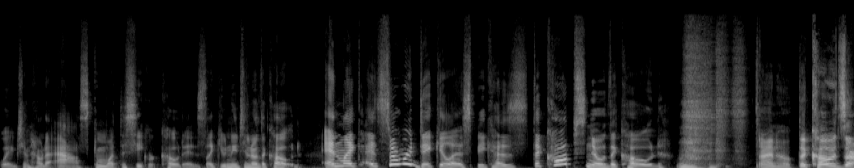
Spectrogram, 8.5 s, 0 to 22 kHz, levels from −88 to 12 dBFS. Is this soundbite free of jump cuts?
no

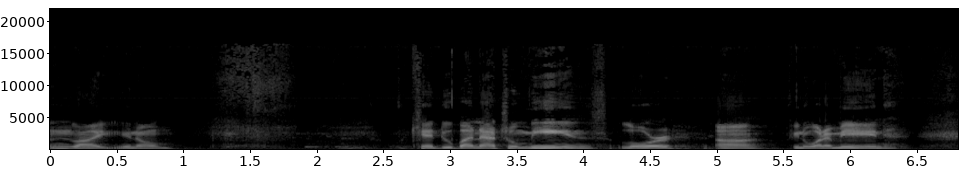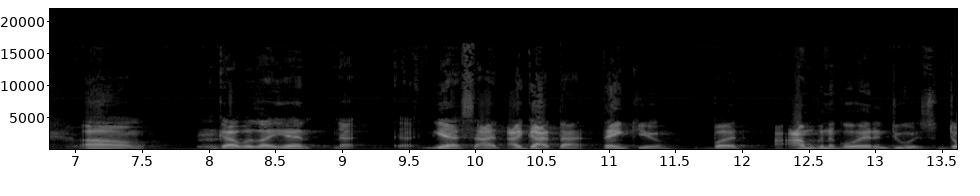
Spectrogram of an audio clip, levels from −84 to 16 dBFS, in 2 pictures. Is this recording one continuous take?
yes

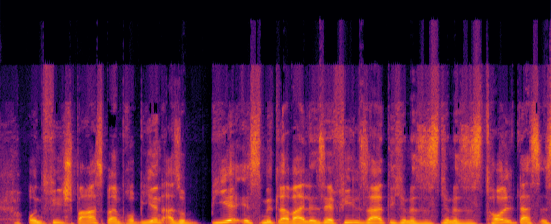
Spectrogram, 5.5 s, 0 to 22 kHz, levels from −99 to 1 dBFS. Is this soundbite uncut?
no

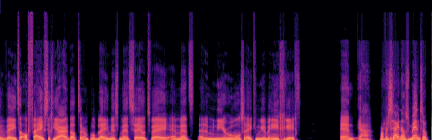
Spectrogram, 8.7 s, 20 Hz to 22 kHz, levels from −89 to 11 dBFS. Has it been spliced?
yes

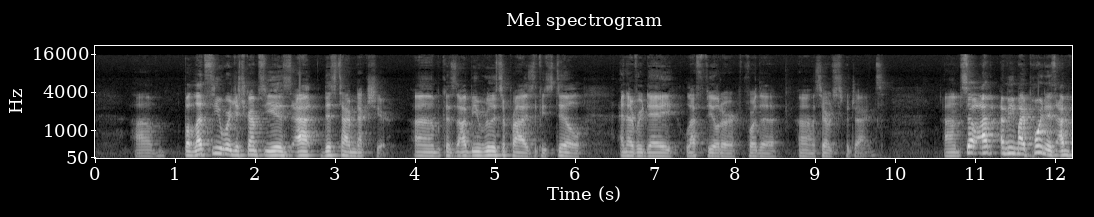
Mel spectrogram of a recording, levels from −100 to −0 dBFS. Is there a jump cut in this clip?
no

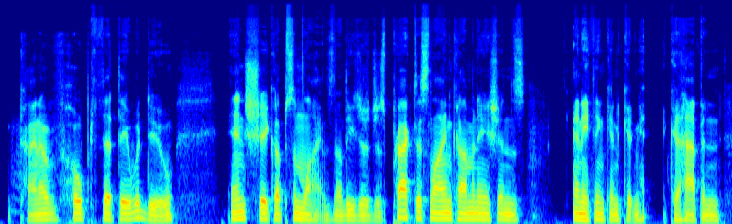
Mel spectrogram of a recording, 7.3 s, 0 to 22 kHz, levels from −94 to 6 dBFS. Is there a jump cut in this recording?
no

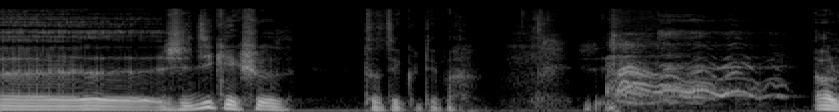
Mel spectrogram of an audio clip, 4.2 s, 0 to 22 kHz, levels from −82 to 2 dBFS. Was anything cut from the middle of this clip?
no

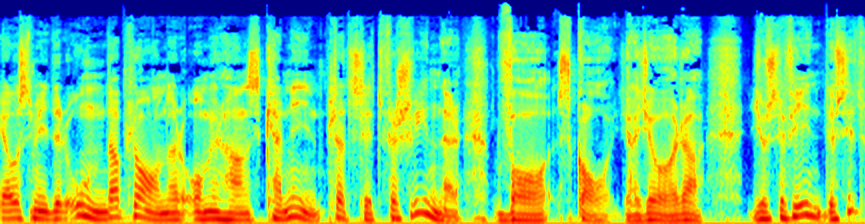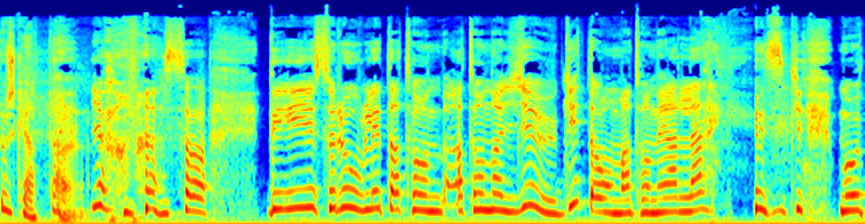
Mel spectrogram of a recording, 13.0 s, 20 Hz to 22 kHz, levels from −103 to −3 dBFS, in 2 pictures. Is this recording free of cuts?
yes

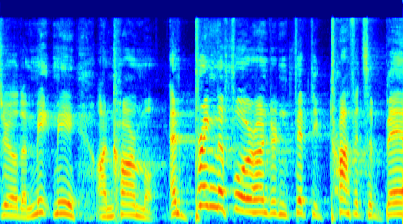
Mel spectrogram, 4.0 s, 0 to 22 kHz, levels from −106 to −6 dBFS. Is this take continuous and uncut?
no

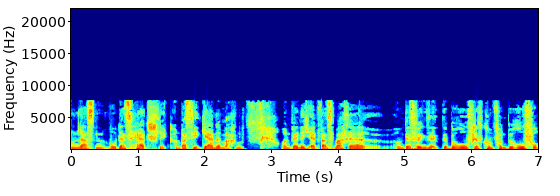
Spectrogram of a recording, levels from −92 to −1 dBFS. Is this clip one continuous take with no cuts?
yes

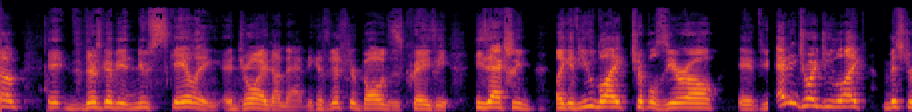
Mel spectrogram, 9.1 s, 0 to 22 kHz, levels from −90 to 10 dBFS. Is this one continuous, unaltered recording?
no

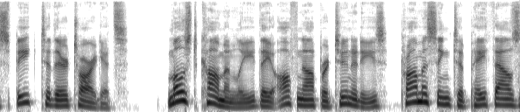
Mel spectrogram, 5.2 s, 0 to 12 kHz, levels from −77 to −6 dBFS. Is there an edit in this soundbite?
yes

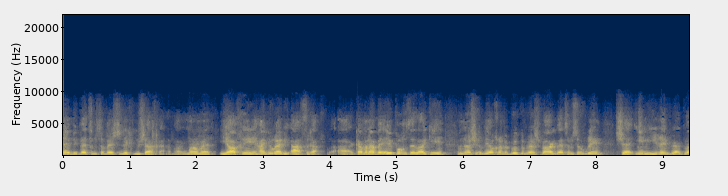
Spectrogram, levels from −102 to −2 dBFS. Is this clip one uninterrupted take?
no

